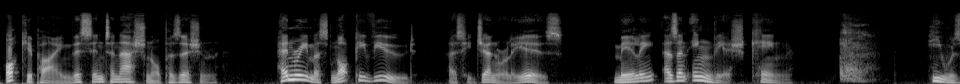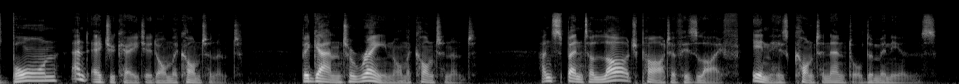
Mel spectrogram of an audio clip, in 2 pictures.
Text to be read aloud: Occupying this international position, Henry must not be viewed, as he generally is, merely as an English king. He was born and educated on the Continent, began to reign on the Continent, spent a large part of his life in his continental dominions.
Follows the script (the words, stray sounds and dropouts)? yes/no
no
